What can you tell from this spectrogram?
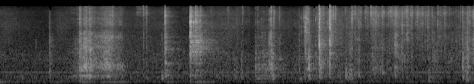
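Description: Scissors cutting the seal of a cardboard trading-card box, then the box handled and turned over: a series of short scraping rasps and light clicks.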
